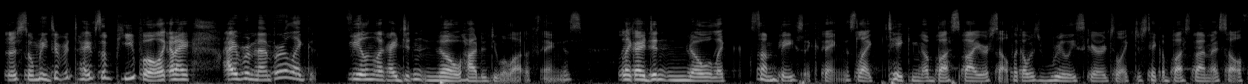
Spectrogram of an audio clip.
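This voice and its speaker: Chatty woman co-host, low voice, dry sound. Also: a little mellow, dry recording. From India. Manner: reflective, chatty, many fillers. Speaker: podcast co-host. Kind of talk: casual conversation.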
